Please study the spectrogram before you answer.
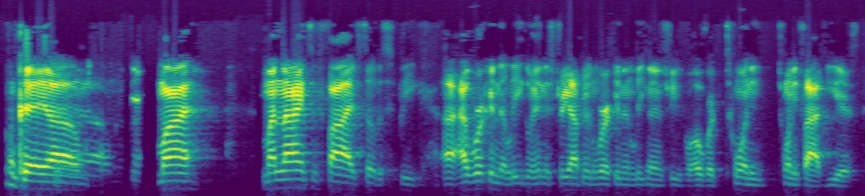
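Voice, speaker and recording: A man speaks as a guest on a casual chat show, pausing with lots of fillers. His voice sits a little low. The sound is dull and lo-fi. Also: fairly even intonation. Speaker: guest, musician. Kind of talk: casual interview talk.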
